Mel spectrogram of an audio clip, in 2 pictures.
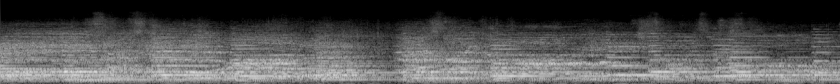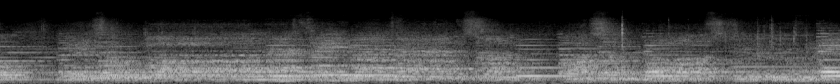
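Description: A mixed church choir of men's and women's voices singing an anthem in parts, with long held notes.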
